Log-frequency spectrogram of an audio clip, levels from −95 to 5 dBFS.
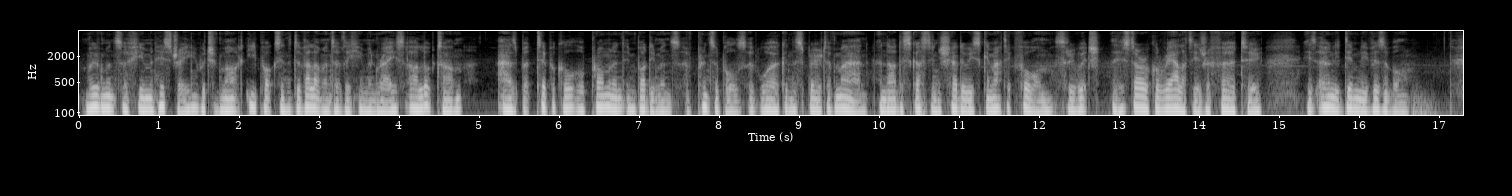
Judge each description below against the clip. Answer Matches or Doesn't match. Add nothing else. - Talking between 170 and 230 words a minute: Matches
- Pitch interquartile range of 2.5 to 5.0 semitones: Matches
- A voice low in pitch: Matches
